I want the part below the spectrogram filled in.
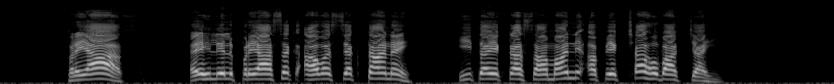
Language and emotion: Maithili, disgusted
